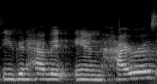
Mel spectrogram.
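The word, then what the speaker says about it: gyros: could have it in hyros I think that's how you pronounce it it's g y r oos you could actually dip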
